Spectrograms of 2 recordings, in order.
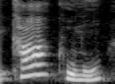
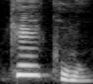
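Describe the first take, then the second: First: "ka kumu," said slowly and softly as the wrong form; wrong article. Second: "ke kumu." with ke stressed as the right form; correct article. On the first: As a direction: mark ka kumu as the mistake. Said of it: "you don't say". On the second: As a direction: land firmly on ke in ke kumu. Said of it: "you say". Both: Shown as a demonstration.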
